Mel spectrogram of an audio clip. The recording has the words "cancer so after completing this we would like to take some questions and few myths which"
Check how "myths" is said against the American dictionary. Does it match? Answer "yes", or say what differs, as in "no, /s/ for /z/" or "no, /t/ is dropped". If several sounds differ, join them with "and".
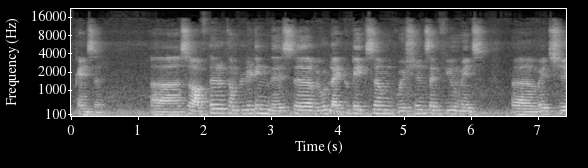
no, /t/ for /θ/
